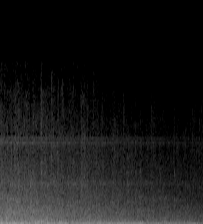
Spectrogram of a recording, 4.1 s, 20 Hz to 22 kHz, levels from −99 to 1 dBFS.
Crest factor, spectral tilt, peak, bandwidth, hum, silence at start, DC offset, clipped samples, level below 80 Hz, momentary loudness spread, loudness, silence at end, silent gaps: 16 dB; -6 dB/octave; -32 dBFS; 13.5 kHz; none; 0 s; under 0.1%; under 0.1%; -50 dBFS; 12 LU; -50 LUFS; 0 s; none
